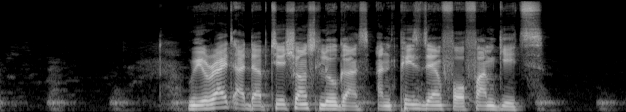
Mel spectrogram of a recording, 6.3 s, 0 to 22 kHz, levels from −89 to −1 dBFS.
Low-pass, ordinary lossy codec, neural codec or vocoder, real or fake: none; none; none; real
